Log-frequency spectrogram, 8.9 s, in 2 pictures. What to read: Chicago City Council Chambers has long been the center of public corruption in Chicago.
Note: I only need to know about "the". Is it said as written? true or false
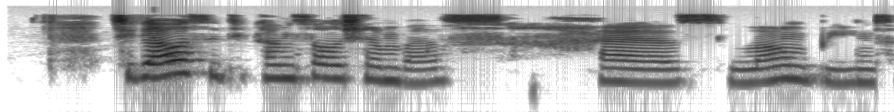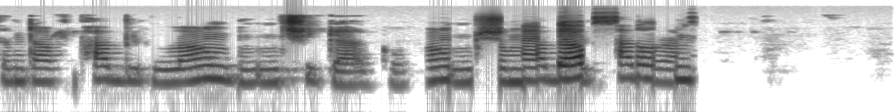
false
